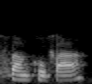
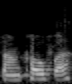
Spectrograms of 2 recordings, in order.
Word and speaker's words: Sankofa: Is it Sankofa? Well, you're pretty close actually. The correct pronunciation is Sankofa, but here most people say Sankofa.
